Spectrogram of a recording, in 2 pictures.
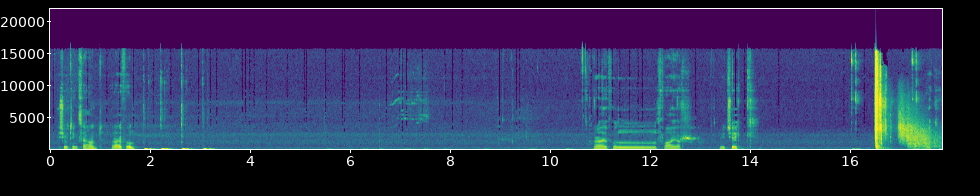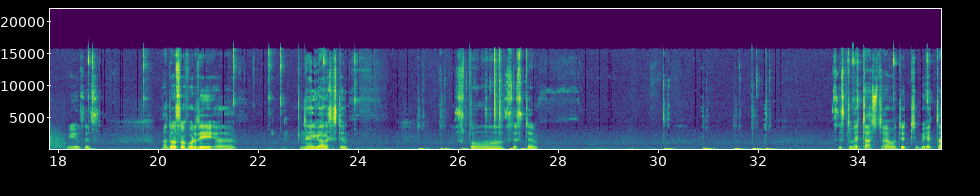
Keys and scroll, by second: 2.0-3.7 typing, 25.1-27.9 typing, 30.2-32.8 typing.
